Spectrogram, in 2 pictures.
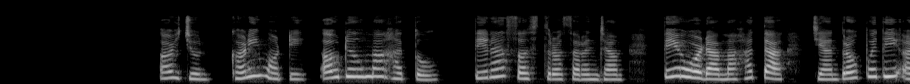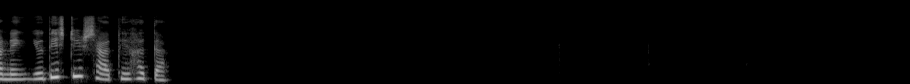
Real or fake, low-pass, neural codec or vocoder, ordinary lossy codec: fake; 9.9 kHz; autoencoder, 22.05 kHz, a latent of 192 numbers a frame, VITS, trained on one speaker; none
